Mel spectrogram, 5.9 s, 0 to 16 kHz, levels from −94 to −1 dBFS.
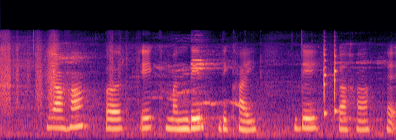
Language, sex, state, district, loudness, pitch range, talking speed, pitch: Hindi, female, Madhya Pradesh, Dhar, -18 LUFS, 210-230 Hz, 80 wpm, 220 Hz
